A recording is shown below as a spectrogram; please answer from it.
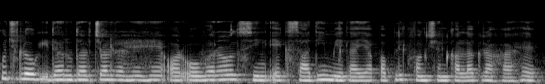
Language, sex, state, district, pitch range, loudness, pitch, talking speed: Hindi, female, Assam, Sonitpur, 185-215 Hz, -17 LUFS, 195 Hz, 210 wpm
